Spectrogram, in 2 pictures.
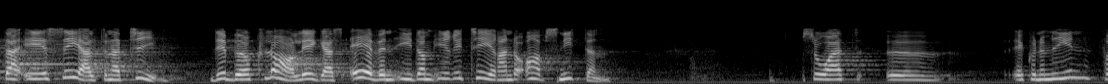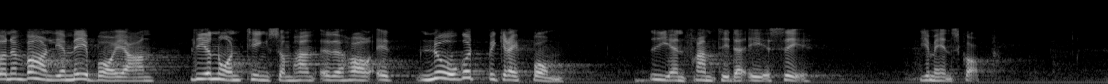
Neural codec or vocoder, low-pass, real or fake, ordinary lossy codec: none; 5.4 kHz; real; none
